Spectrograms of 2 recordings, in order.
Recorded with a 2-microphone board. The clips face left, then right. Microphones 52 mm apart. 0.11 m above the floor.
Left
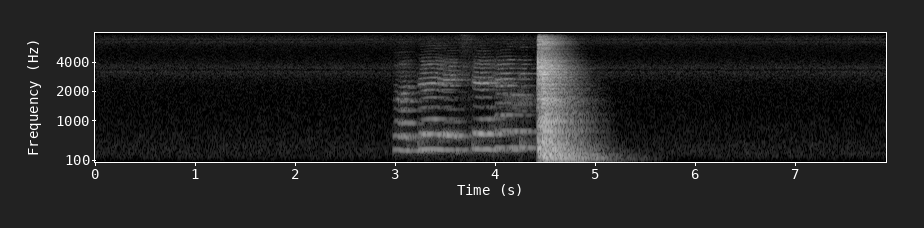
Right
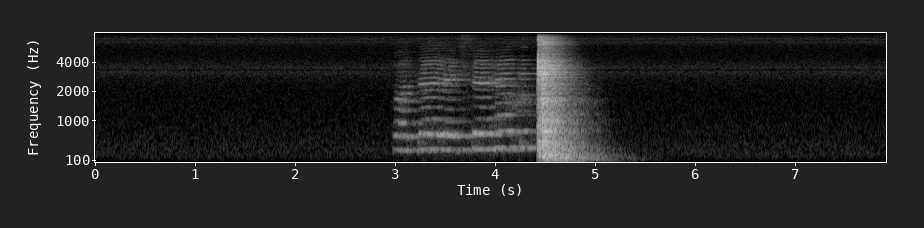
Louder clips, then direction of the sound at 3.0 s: Left 1 dB; 5° left (ahead or behind).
